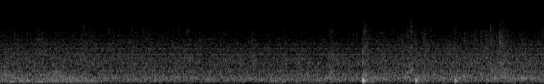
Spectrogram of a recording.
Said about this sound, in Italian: Si sente la pioggia.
